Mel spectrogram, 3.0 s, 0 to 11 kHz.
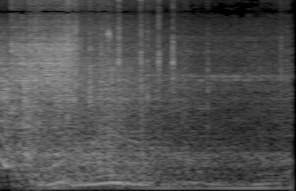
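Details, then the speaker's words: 1978 or 1979 Mazda 626 cold start from winter storage on choke: catches quickly and settles to about 1000 rpm idle, a steady, even low rumble with no misses or knocks, running fine. "it's working it's working fine yes nice running engine it's idling now at around 1000 RPM"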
